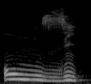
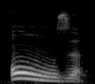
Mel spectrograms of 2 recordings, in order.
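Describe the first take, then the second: First: The word ends with an added 'ee' vowel. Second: The word ends with a plain z sound. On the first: The speaker calls it wrong. "não é para fazer som de i no final, não é onze" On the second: The speaker calls it right. "é para fazer som de z"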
